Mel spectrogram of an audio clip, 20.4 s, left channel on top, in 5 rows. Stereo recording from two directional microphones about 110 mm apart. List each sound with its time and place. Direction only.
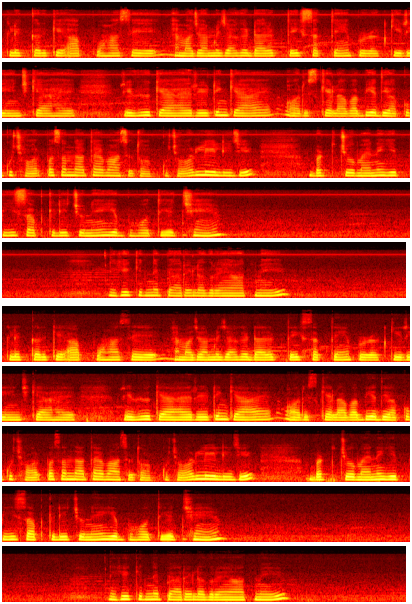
0.0 s speech: 20° left (ahead or behind)
0.7 s speech: 5° left (ahead or behind)
1.3 s speech: 15° left (ahead or behind)
17.4 s speech: 10° left (ahead or behind)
